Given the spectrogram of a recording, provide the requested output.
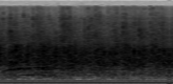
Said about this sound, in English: Clap your hands and give the Lord the glory.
